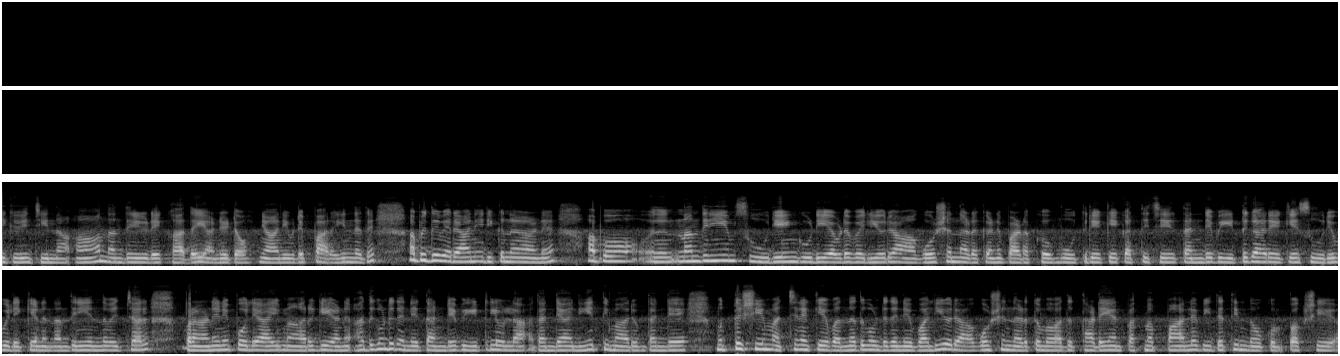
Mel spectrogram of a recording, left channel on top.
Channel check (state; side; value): silent; left; digital silence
